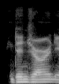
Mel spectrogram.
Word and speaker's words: Din Djarin: Did I say that right? – Din Djarin. – Yeah, the D is silent. No double D's.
